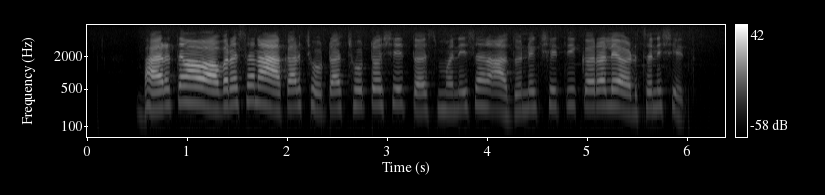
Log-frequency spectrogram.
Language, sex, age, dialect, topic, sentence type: Marathi, female, 18-24, Northern Konkan, agriculture, statement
